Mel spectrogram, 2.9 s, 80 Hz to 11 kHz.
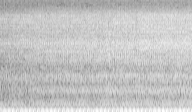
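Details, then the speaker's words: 1994 Chrysler Town & Country van from a junkyard, smoky and struggling to idle on its first start: a steady, fast clattering rattle, about four a second; owner unsure it is bottom end and suspects a lifter, unconfirmed. "But I also think that that rattling might be something else. I don't know if that's necessarily bottom end. Is that a lifter?"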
